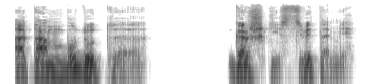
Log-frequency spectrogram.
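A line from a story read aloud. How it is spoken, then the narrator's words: Slow question. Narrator (Russian): медленно спросил Астфагл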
